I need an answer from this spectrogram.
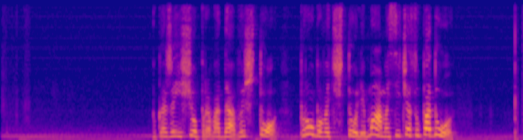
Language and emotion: Russian, angry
